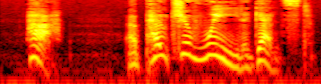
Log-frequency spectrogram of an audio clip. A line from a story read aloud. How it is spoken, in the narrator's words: called triumphantly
